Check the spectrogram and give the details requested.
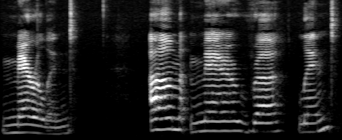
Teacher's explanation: that Y is actually going to take on a U sound, UH sound. Maryland, and that LAN is actually going to sound more like an LIN.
